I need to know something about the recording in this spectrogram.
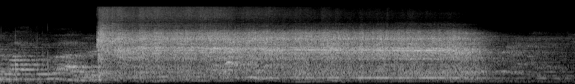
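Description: An electric grinder whirs loudly.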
